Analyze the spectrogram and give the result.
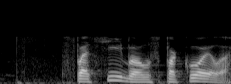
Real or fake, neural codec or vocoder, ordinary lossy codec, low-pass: real; none; none; 3.6 kHz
